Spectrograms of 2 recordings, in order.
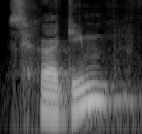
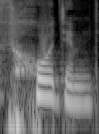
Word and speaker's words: сходим: Давайте лучше сходим в кафе, а потом пойдем в клуб. – Ja. В клуб. В клуб, да. И давайте лучше сходим. Die Betonung auf O nicht vergessen.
